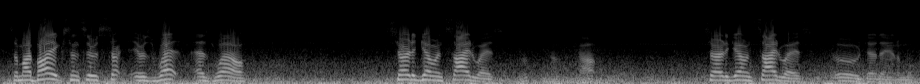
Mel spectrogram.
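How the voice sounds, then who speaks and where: A young American man with a fairly high voice rambles casually through a story from inside his motorcycle helmet. The sound is muffled, with heavy vehicle noise running behind him. He talks loosely and swears freely, like a rider vlogging on the road. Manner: rambling, casual, foul-mouthed. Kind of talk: casual storytelling while riding. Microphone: helmet-mounted microphone.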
